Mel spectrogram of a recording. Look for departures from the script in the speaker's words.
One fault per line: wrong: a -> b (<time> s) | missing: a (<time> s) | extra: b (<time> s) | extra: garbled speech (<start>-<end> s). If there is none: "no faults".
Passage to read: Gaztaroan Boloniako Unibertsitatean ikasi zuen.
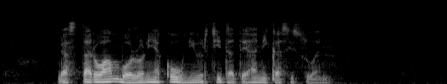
no faults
